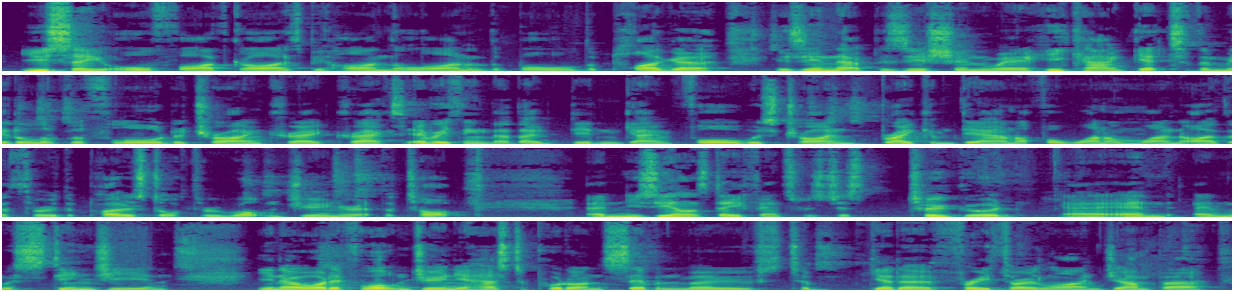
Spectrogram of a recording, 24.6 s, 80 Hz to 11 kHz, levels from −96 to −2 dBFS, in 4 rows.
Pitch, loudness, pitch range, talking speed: 95 Hz, -21 LUFS, 95-105 Hz, 225 wpm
